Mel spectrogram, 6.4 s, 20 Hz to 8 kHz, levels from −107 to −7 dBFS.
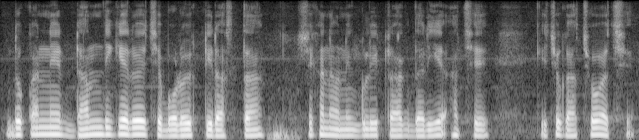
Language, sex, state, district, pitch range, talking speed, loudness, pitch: Bengali, male, West Bengal, Cooch Behar, 125-145 Hz, 140 wpm, -17 LUFS, 135 Hz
